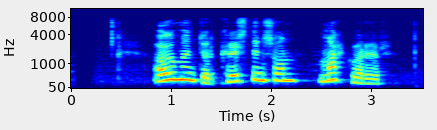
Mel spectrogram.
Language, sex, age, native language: Icelandic, female, 50-59, Icelandic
